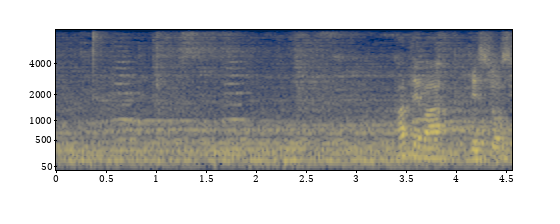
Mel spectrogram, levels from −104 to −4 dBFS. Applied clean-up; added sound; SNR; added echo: none; Bowed string instrument; 16 dB; reverberation time 0.4 s.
